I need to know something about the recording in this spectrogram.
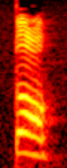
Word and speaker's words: talk: Look at the word talk. Here here L is silent.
